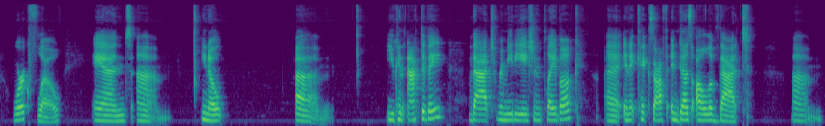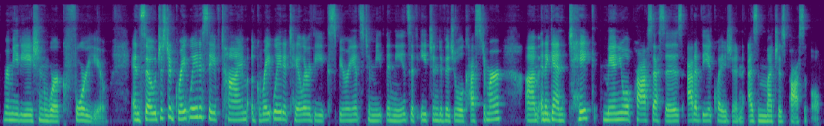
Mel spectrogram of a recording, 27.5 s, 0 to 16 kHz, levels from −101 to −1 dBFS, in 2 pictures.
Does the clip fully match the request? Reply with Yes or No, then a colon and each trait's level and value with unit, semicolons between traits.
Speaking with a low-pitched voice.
No: medium, 180 Hz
